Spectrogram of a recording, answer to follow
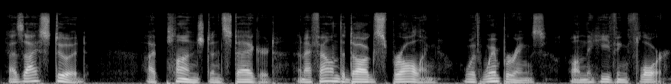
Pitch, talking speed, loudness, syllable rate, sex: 115 Hz, 170 wpm, -18 LUFS, 4.9 syllables/s, male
